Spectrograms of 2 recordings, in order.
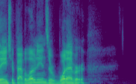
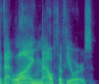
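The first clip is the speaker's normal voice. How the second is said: slow, drawn-out imitation; mock misogynist quote; much slower than usual. Clubhouse misogynist to a woman, slow drawn-out mimicry. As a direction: drag each word out mockingly. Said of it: "he would say".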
